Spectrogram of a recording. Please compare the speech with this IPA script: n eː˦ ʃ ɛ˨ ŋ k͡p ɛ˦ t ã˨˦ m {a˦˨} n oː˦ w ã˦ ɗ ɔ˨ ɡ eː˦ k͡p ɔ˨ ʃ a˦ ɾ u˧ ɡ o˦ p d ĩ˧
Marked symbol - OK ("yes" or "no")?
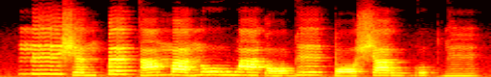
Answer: yes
